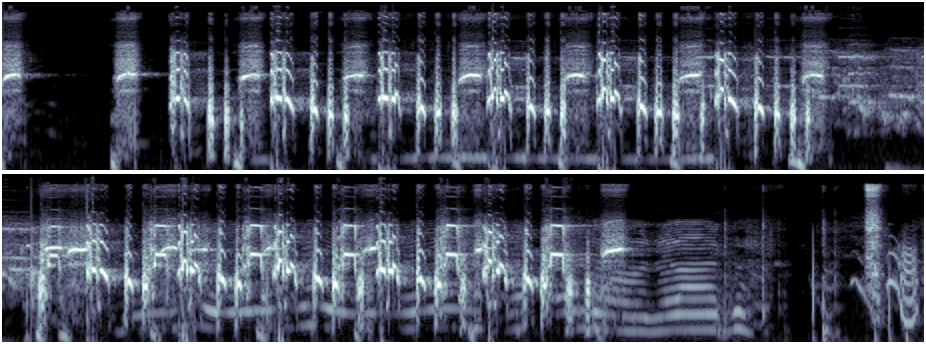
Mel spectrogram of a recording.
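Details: Sustained francolin calling, a long series of loud harsh squawking phrases delivered rapidly and continuously for about nine seconds, fading into softer notes near the end.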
